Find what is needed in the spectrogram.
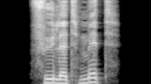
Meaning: second-person plural subjunctive I of mitfühlen
- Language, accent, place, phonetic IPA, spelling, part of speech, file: German, Germany, Berlin, [ˌfyːlət ˈmɪt], fühlet mit, verb, De-fühlet mit.ogg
